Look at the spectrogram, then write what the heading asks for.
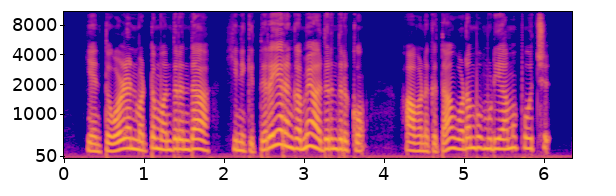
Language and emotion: Tamil, sad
